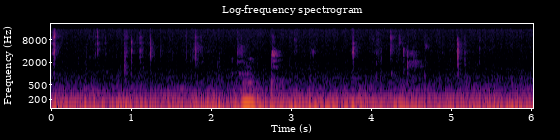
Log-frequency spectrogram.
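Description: A ketchup packet crinkles and tears.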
